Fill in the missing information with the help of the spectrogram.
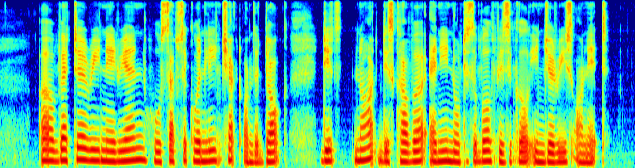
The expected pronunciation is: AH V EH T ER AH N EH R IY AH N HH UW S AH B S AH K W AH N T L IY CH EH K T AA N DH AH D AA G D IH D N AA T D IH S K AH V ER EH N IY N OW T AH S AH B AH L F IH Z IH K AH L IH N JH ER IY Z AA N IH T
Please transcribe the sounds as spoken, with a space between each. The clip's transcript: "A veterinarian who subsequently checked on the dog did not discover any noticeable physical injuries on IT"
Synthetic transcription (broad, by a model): AH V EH T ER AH N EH R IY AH N HH UW S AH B S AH K W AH N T L IY CH EH K T AA N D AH D AA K D IH D N AA T D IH S K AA V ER EH N IY N OW T AH S AH B AH L F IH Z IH K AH L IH N JH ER IY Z AA N IH T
